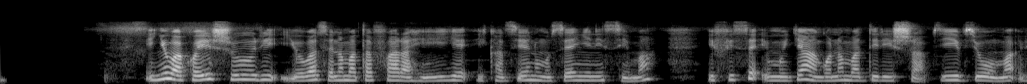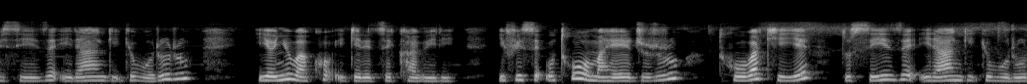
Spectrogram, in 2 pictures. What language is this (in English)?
Rundi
